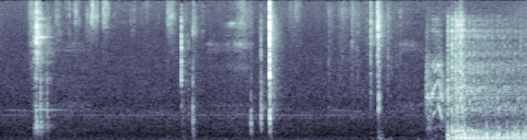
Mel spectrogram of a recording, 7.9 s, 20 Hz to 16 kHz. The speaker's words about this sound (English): Start your number 2 Harley.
